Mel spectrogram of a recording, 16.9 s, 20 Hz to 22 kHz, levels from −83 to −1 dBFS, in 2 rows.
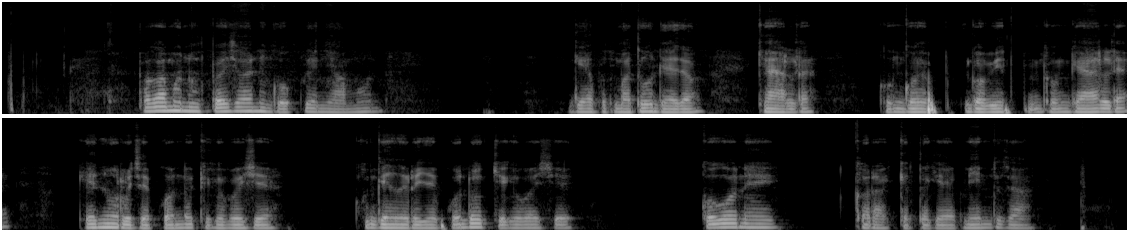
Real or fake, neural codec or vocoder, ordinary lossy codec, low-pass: fake; codec, 44.1 kHz, 7.8 kbps, Pupu-Codec; none; none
